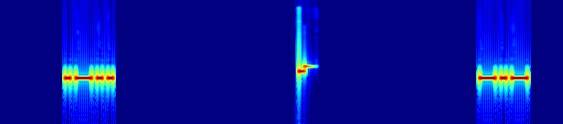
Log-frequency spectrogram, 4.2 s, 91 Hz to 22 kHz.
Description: Morse code, heard as a keyed tone, about 30 wpm, 700 Hz. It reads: L K
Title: Single Letters - Phonetic Pronunciation 30wpm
